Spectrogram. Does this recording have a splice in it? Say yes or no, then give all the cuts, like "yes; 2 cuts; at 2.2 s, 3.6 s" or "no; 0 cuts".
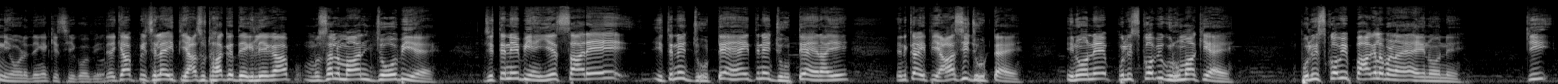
no; 0 cuts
